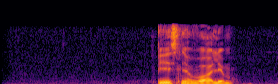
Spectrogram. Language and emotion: Russian, neutral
